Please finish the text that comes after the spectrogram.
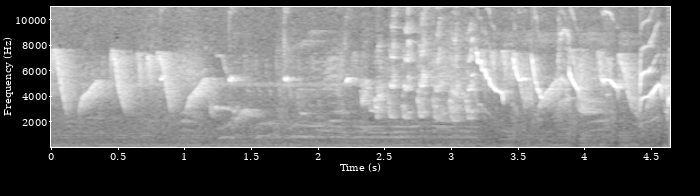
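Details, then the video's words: Oriental white-eye, gacor isian singing with open beak. A lively stream of high sweeping and zigzag notes, softer in the middle, then a louder, dense burst of tumbling whistles over the last second and a half. "pleci gacor isian buka paruh"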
